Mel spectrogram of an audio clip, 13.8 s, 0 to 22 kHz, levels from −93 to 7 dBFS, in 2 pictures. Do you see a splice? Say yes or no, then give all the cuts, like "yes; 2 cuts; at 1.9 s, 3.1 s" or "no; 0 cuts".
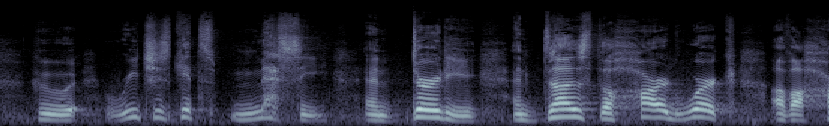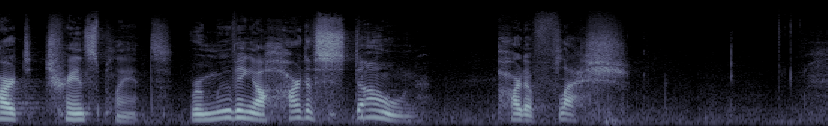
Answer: yes; 3 cuts; at 1.4 s, 8.4 s, 11.1 s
